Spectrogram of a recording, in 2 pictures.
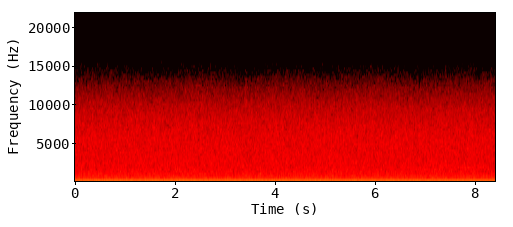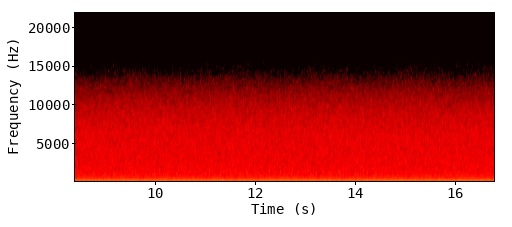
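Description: A motorcycle engine thrums steadily at a constant pace.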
